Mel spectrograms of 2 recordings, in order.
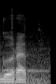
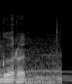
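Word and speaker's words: город: namun e kalau di Nah karena ada udaranya ini o-nya Ini dibaca a salah satu vokal o-nya ini gitu Jadi dibacanya gorat bukan gorot dulu gua pas gua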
